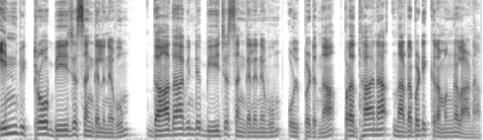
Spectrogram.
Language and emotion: Malayalam, neutral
